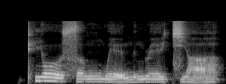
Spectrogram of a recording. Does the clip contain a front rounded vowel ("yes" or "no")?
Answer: no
